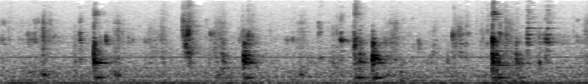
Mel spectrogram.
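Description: Close-miked wet chewing of a mouthful of creamy salad, with sharp wet clicks and smacks about every second.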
